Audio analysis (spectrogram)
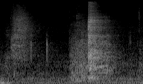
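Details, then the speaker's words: BMW E36 driver's door after aftermarket keyless entry install: brief whirr and weak soft thunk from the lock actuator; the lock moves down only barely, not travelling fully, cause unconfirmed. "unlocks except it doesn't move this one all the way if you could see it's coming down but barely I mean it's kind of successful now"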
